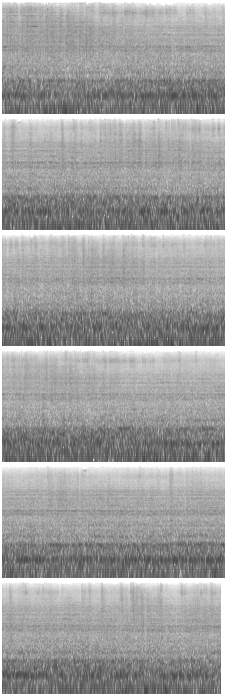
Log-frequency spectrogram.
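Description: Wheels clack and squeal on the rail joints.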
